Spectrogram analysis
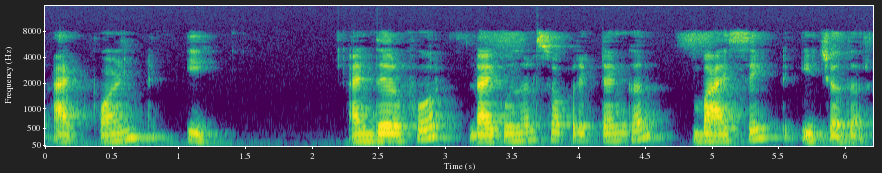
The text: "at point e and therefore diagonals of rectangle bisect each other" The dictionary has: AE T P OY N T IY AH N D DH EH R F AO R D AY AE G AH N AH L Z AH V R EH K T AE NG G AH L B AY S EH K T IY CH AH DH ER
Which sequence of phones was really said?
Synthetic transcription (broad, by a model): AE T P OY N T IY AH N D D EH R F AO R D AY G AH N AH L S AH P R EH K T AE NG G AH L B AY S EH T IY CH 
